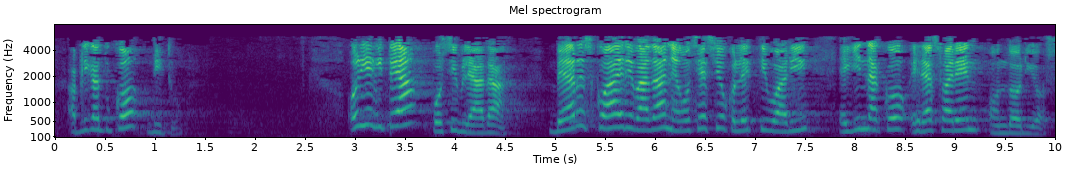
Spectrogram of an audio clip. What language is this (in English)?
Basque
